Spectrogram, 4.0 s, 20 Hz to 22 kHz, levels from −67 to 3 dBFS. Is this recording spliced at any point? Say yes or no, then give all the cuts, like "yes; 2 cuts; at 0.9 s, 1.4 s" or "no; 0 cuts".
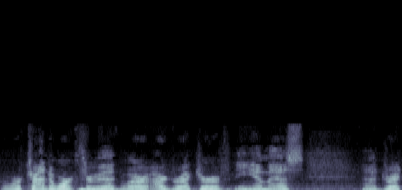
no; 0 cuts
